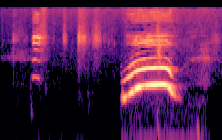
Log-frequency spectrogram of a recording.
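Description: A girl's single high-pitched "woo!" exclamation about a second in, rising and then falling in pitch.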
